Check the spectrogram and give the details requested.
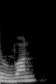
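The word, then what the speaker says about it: one: आप कहेंगे सर बिल्कुल तो इसे आप पढ़ोगे तो क्या प्रोनाउंस करोगे वन यही तो करोगे ना तो यहां ओ का साउंड क्या है आप कहेंगे सर व और यहां इसे आप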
